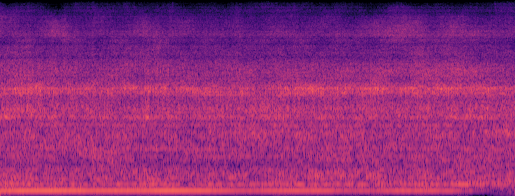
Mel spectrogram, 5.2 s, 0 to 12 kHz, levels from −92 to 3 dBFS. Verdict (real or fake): fake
